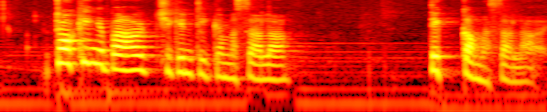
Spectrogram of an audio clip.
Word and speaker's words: tikka masala: about chicken Tika Masala tikka masala is the right way to say it I'm you know listening to tikka masala started saying tikka masala it's tikka masala chicken tikka masala um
